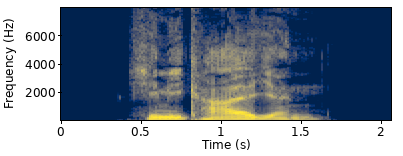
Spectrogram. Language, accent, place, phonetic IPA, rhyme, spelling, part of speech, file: German, Germany, Berlin, [çemiˈkaːli̯ən], -aːli̯ən, Chemikalien, noun, De-Chemikalien.ogg
- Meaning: plural of Chemikalie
